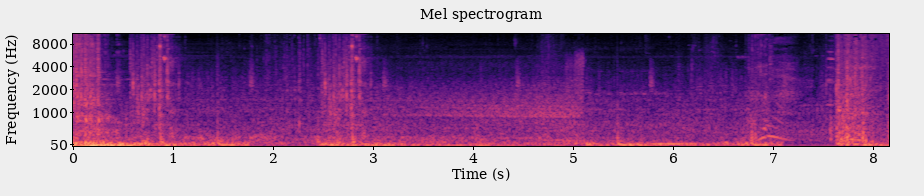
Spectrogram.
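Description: Short game chimes sound as items are picked up.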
